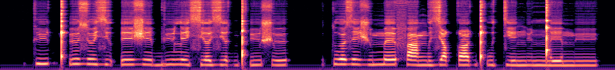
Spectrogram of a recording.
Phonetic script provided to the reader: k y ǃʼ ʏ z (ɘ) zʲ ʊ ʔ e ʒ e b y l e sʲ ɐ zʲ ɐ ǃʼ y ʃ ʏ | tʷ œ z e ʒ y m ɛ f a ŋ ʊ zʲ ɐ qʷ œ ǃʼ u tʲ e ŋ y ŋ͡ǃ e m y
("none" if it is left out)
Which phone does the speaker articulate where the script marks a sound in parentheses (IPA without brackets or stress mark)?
ø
